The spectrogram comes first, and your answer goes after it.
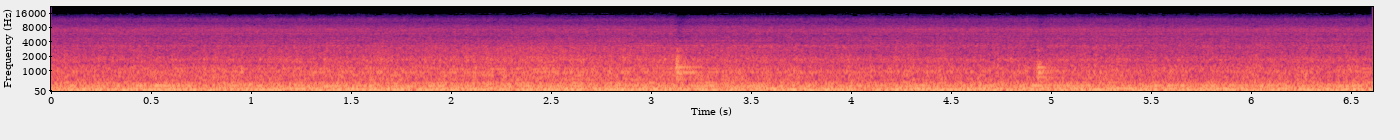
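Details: Gas furnace in a house that had no heat on a cold morning, running after the gas was turned on and the pilot lit, with the blower running. Steady low rumble of burner and blower air with no rattles or surging: normal operation.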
